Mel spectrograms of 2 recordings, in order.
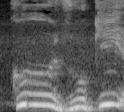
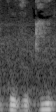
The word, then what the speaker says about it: Kozuki: Et là, Tama fait, Kuzuki. En gros, elle a du mal à prononcer Kozuki, quoi. Elle fait Kuzuki, quoi.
